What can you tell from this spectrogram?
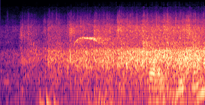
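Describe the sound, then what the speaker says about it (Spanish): An audience at a veterinary nutrition pre-congress in Mexico applauding a speaker; the clapping swells from quiet to a full, sustained round, with a brief murmur of voices near the start. "para quien pido un fuerte aplauso"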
